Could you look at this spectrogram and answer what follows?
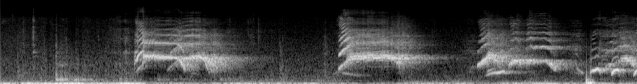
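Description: Young women screaming: four high-pitched wordless screams spread over several seconds.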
